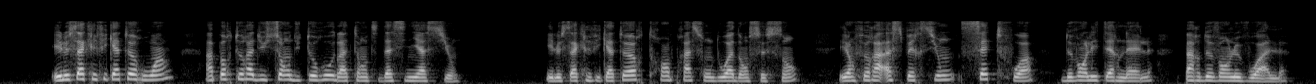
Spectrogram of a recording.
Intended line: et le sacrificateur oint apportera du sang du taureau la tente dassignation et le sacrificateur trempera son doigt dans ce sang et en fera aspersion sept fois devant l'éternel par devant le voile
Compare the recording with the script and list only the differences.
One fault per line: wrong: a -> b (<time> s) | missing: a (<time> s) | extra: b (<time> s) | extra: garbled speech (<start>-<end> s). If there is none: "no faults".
no faults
